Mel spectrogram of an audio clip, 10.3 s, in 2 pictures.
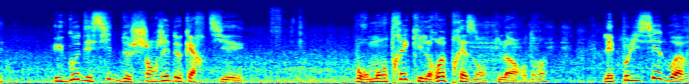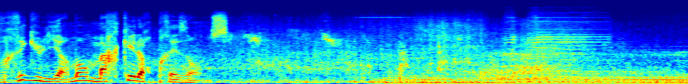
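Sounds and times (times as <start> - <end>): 
speech: 0.4 - 7.3
two-wheeler horn honk: 7.9 - 10.3.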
